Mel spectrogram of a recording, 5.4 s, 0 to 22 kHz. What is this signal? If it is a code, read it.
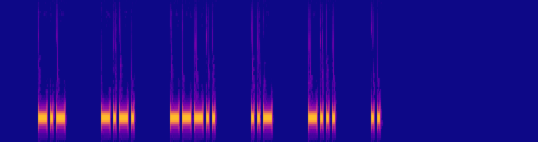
Morse code, heard as a keyed tone, about 40 wpm, spaced as for 19 wpm, 700 Hz. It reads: KC8UBI
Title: USA Call Signs - 6 Characters - 4x Character Spacing - 40wpm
